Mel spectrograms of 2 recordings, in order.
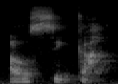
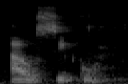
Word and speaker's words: Ausiku: Then Ausiku, you find some people saying Ausiku or Ausika. The correct pronunciation is Ausiku.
